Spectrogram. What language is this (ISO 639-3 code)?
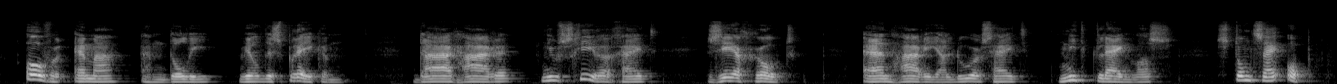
nld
